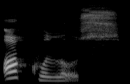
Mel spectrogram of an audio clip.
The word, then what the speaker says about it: óculos: Por ejemplo, la palabra, vamos a ver la la palabra óculus. Óculus. Tenemos una o abierta y óculos es gafas en castellano.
